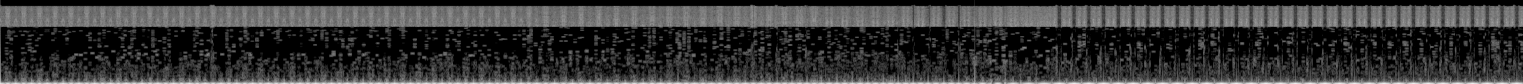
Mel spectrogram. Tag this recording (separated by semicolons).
animation; stereoscope; sfx; effect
